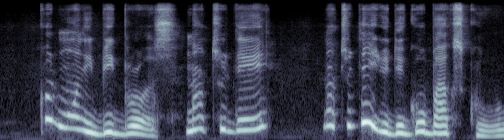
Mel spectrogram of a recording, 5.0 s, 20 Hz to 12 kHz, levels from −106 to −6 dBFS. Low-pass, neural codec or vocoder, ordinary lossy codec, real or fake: 10.8 kHz; codec, 44.1 kHz, 7.8 kbps, DAC; none; fake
